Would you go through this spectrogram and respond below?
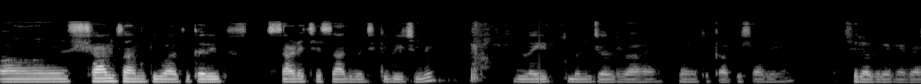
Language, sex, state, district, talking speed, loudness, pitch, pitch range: Hindi, male, Chhattisgarh, Bastar, 180 wpm, -20 LUFS, 125 Hz, 120-130 Hz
